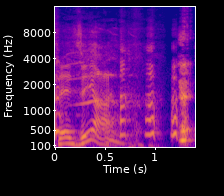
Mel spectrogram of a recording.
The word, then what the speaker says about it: Xeon: You What do said that right, and that's spelled with an X. Oh fuck me. It is. It's Xeon.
